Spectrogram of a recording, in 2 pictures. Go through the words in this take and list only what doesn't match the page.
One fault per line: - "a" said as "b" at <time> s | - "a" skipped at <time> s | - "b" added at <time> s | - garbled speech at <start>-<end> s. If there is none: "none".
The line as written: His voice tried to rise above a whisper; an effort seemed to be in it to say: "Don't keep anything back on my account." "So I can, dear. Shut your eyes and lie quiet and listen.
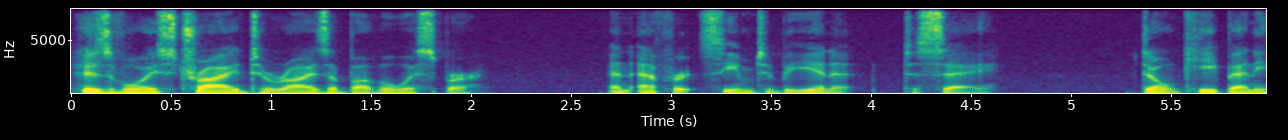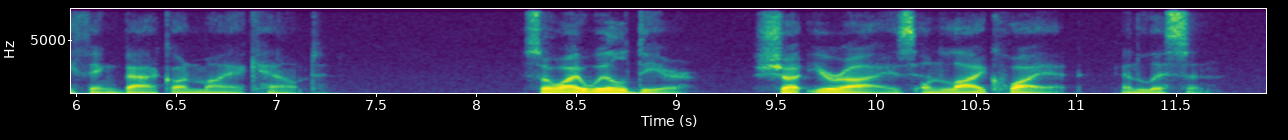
- "can" said as "will" at 8.5 s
